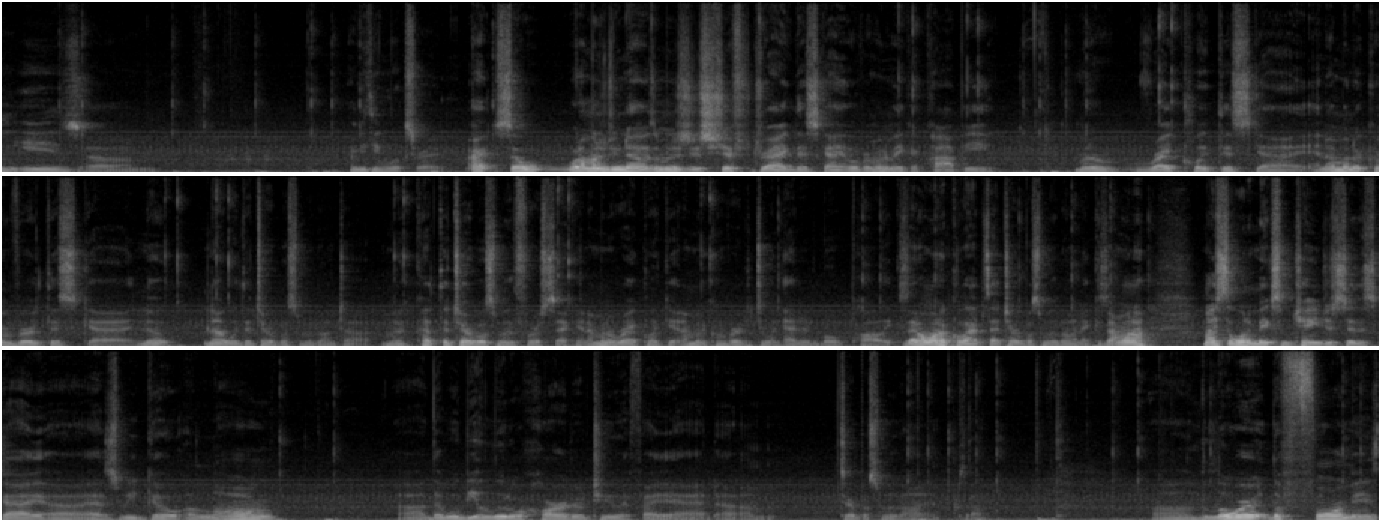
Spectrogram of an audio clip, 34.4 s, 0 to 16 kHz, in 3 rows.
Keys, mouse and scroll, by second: 0.5 middle click, 1.5 middle click, 2.1 alt+middle click, 2.8 middle click, 3.9 alt+middle click, 5.5 shift+click, 7.5 click, 8.1 click, 8.5 middle click, 8.9 alt+middle click, 9.7 right click, 12.9 click, 13.3 right click, 14.8 click, 16.1 right click, 17.3 click, 18.0 alt+middle click, 18.8 alt+middle click, 20.0 alt+middle click, 20.6 middle click, 21.1-25.3 alt+middle drag, 25.7-30.5 alt+middle drag, 30.7 middle click, 31.1 middle click, 31.6 F4, 32.2 middle click, 33.1-34.1 alt+middle drag, 34.3 alt+middle click.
